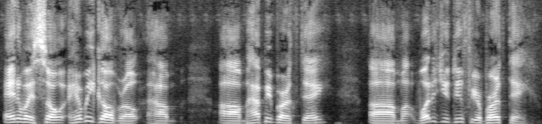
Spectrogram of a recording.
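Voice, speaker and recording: A man's voice: on the high side, moderate pace, dry recording. Middle-aged man chatting, close dry sound. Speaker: talk show co-host. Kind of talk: casual chat.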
